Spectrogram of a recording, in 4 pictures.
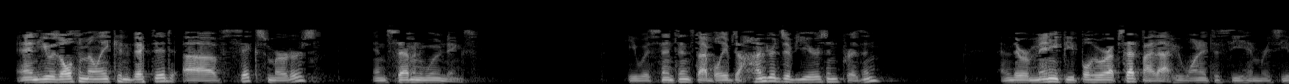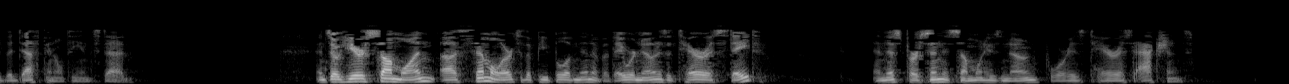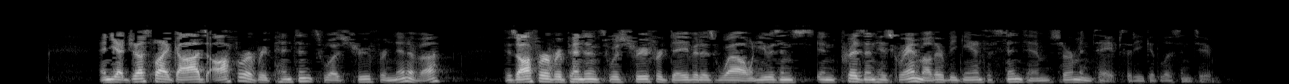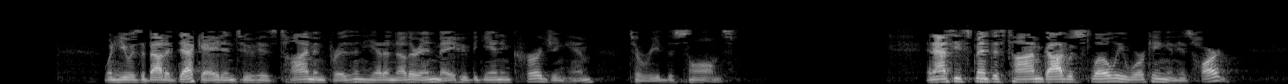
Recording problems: garbled, watery; badly; nothing above 4.5 kHz

